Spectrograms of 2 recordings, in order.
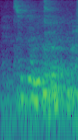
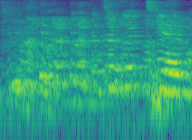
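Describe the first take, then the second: First: Said in the usual way. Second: Drawn-out laughing emphasis on tip; laughing repeat. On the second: Shown as a demonstration. Comic repeating her tip to audience, laughing. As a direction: say it again, slow and laughing.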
